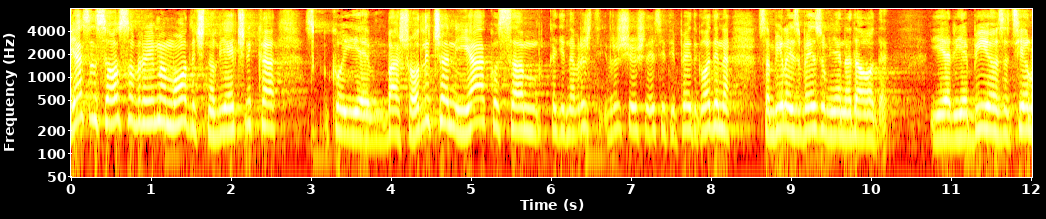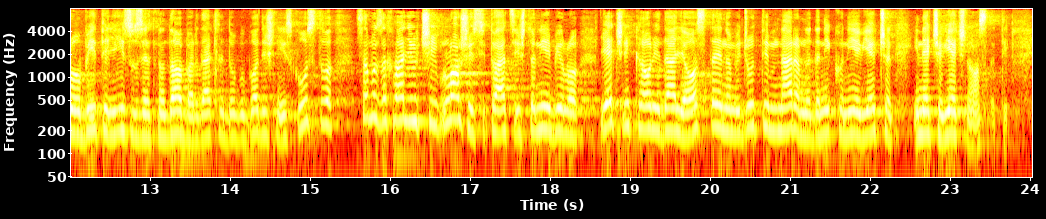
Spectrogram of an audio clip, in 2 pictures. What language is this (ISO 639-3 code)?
hrv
